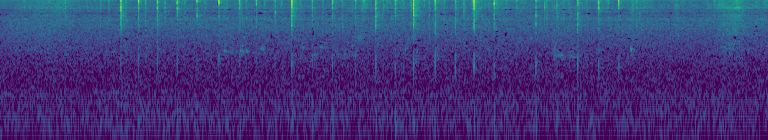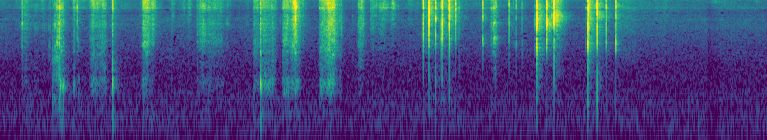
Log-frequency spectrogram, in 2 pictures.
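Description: Thin plastic crackling and crinkling in several short spells, starting about eight seconds in and stopping shortly before the end, as a plastic slime container is handled; only faint ticks before that.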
